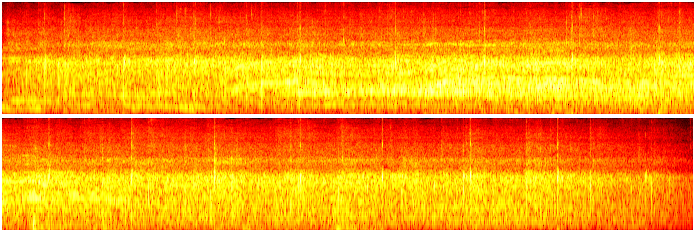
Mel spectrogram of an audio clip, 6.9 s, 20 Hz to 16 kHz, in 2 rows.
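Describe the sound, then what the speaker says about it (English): A large crowd applauds graduating high school students in a dense, loud, continuous round of clapping with some cheering mixed in, steady for the whole stretch. "join us in a huge round of applause for the graduates of Hawick High School 2015"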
